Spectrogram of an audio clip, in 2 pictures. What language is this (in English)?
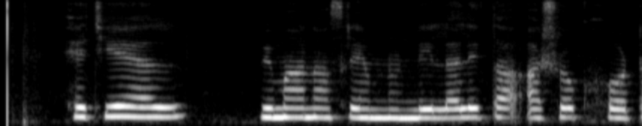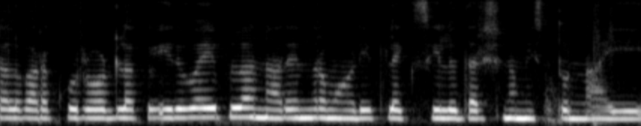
Telugu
